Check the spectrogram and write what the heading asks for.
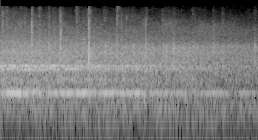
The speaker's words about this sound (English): So one more round of applause for our distinguished individuals and their accomplishments and impact here in the beautiful city of San Francisco.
